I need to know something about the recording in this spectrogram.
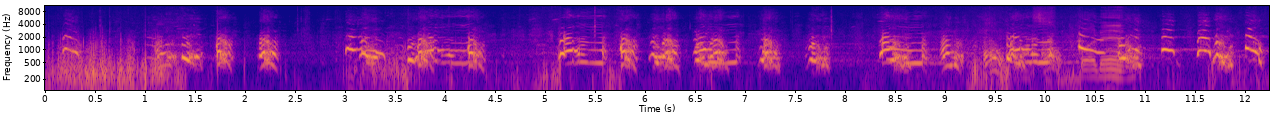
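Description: Several hunting hounds baying treed, a dense run of short overlapping barks and bawls with a couple of brief lulls: the pack has a bear up the tree.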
